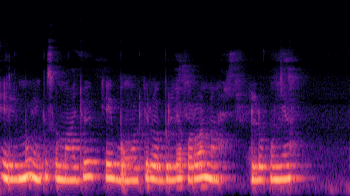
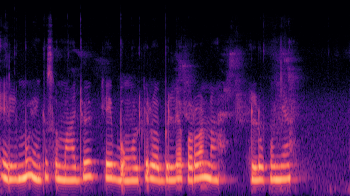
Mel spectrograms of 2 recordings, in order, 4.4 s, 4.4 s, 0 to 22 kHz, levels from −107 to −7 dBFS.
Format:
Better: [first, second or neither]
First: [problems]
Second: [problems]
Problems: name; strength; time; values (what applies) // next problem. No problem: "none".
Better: second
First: room echo; dies away in 0.5 s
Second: none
